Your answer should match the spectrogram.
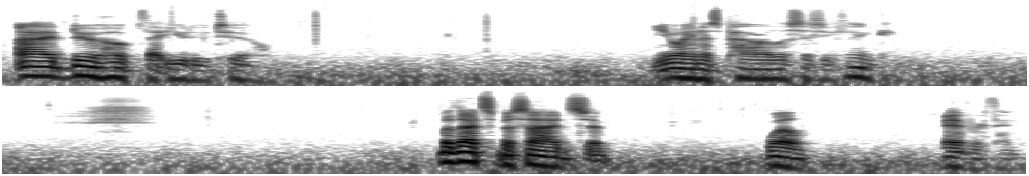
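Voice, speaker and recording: A man playing an easygoing, weathered alien bounty hunter in an intimate audio roleplay, talking in a folksy, unhurried way with murmured asides. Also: very deep voice, slight background noise. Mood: reassuring, frank.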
